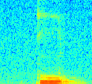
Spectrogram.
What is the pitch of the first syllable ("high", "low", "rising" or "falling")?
low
